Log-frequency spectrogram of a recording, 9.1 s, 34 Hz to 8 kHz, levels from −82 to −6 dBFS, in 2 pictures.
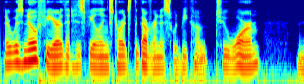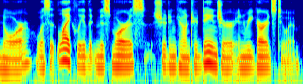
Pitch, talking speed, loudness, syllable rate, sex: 110 Hz, 180 wpm, -21 LUFS, 5.0 syllables/s, male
